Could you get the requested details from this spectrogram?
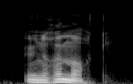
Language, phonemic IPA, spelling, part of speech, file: French, /ʁə.mɔʁk/, remorque, noun / verb, Fr-remorque.ogg
- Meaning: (noun) trailer (unpowered vehicle towed behind another vehicle); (verb) inflection of remorquer: 1. first/third-person singular present indicative/subjunctive 2. second-person singular imperative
